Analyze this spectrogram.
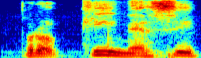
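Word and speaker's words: προσκύνησις: griego y en latín la palabra en griego ya lo decimos que se pronuncia prokinesis prokinesis significa el gesto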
